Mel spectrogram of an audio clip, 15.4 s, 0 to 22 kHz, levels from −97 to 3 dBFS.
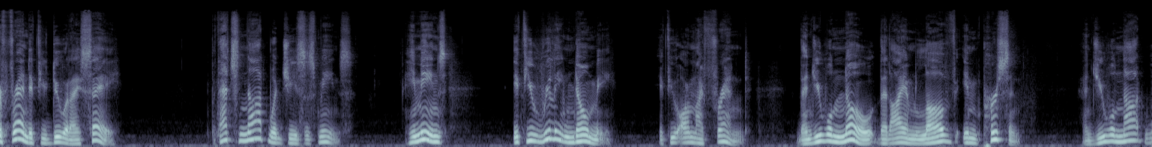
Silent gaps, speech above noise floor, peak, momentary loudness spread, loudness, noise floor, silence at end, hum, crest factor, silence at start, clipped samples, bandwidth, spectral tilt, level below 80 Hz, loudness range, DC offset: none; 37 dB; -6 dBFS; 14 LU; -24 LUFS; -60 dBFS; 0 s; none; 18 dB; 0 s; under 0.1%; 14.5 kHz; -7 dB/octave; -50 dBFS; 7 LU; under 0.1%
